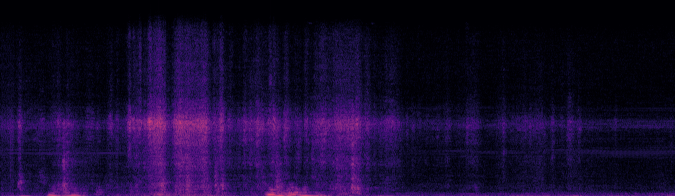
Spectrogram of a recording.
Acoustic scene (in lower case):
elevator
